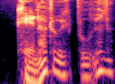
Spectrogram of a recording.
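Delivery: ordinary delivery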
